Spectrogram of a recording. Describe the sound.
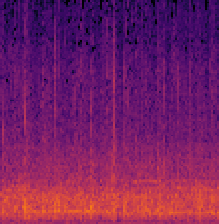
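Audience applause for a band after a concert at the Tonhalle, a dense, unbroken wash of clapping at an even, moderate level from start to finish.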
